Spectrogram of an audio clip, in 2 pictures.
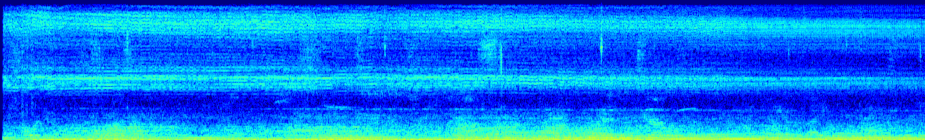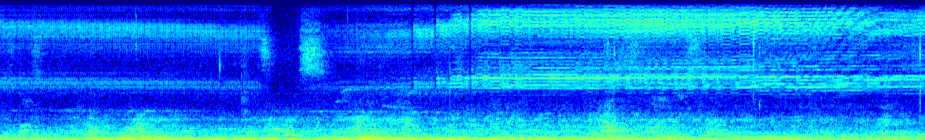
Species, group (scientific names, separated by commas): Neocicada hieroglyphica, Cicadidae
